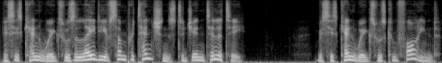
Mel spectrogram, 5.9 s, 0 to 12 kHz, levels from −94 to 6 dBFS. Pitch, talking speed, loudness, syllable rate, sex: 150 Hz, 140 wpm, -19 LUFS, 4.9 syllables/s, male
